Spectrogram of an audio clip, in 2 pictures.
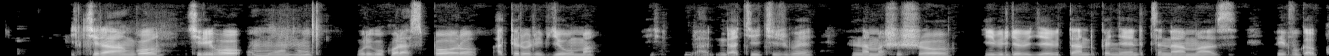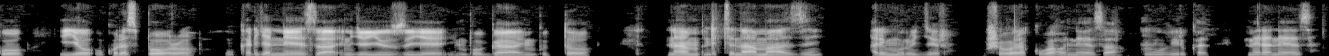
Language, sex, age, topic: Kinyarwanda, male, 25-35, health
